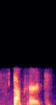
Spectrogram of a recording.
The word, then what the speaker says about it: Stuckert: is it Stuckert? Is that the correct way to say your last name? Yes, Stuckert. Mm-hmm.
